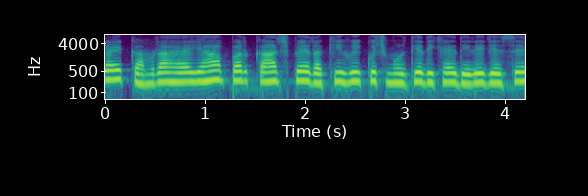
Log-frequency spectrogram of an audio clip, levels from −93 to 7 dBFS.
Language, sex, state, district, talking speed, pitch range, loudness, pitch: Hindi, female, Punjab, Fazilka, 240 wpm, 215-240 Hz, -13 LUFS, 230 Hz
